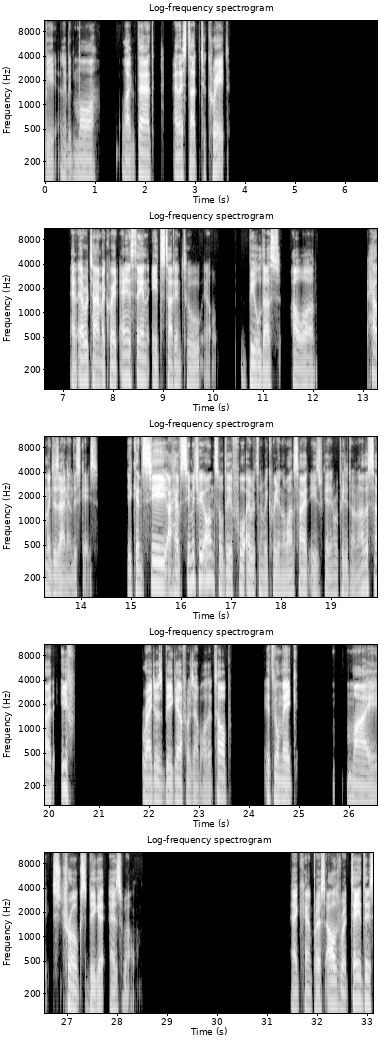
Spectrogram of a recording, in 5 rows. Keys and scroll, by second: 20.6 ], 23.2 1, 23.5 Return.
